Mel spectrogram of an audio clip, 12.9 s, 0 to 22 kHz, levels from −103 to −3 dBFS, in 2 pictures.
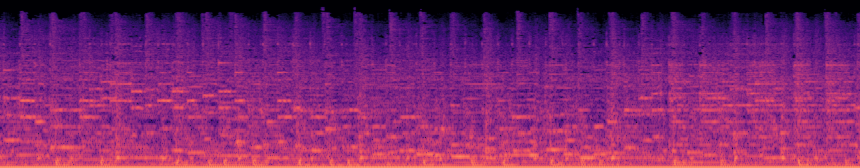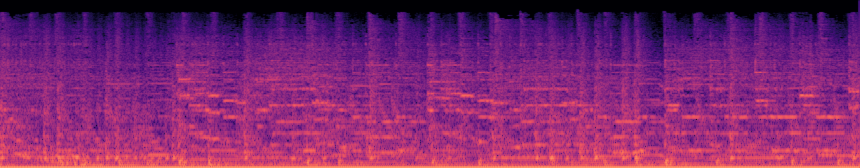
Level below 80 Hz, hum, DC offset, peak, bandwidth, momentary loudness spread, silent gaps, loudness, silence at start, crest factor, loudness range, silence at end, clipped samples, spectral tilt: -44 dBFS; none; 4%; -16 dBFS; 16.5 kHz; 2 LU; none; -35 LUFS; 0 s; 16 dB; 1 LU; 0 s; under 0.1%; -5 dB/octave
